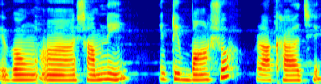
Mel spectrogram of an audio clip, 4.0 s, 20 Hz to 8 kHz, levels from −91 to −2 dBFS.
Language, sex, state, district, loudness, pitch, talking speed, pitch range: Bengali, female, West Bengal, Purulia, -17 LUFS, 185 Hz, 120 wpm, 180-205 Hz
